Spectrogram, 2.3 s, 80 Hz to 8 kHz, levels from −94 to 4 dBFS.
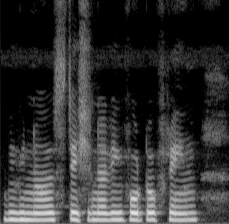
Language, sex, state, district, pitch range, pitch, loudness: Bengali, female, Tripura, West Tripura, 240-250 Hz, 245 Hz, -16 LUFS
